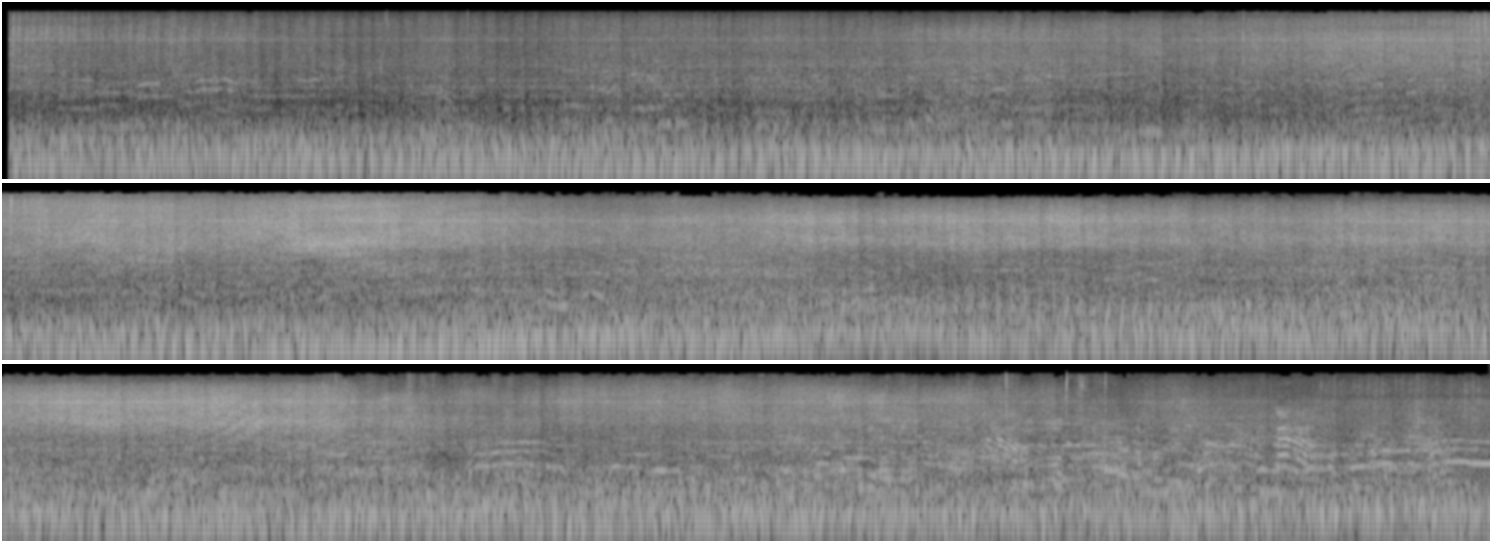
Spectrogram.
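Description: A steady low engine drone under the chatter of a crowd, with a high rushing hiss swelling in from about ten seconds in and fading after about twenty.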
